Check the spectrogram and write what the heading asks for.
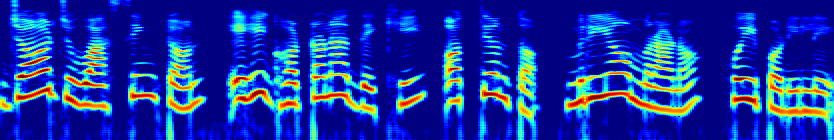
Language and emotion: Odia, neutral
